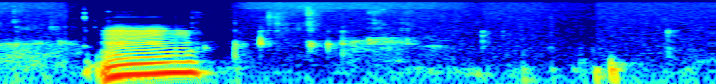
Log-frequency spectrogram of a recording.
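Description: A short, loud throaty burst is followed by a scatter of soft wet mouth clicks and smacks as someone spits out a wad of chewing tobacco.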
